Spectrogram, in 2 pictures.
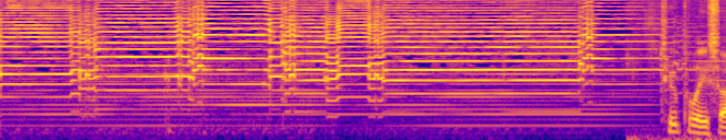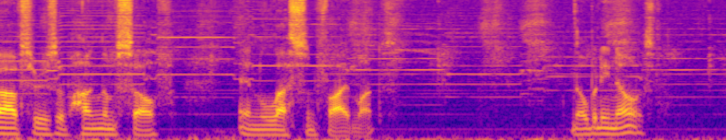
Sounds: music, speech

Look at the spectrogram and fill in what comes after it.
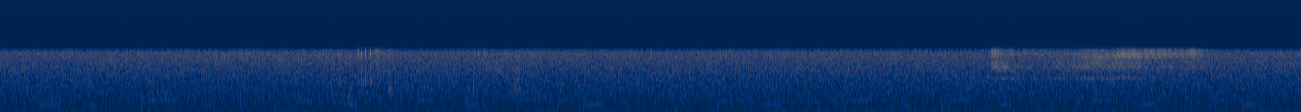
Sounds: speech

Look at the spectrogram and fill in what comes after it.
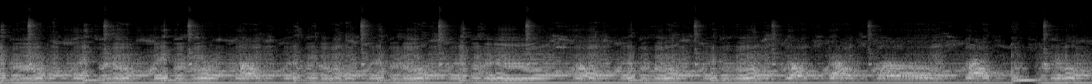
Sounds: music, didgeridoo

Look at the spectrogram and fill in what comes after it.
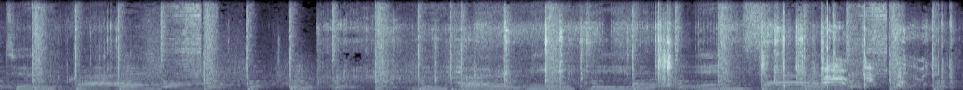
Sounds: vehicle, bicycle

